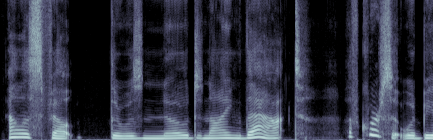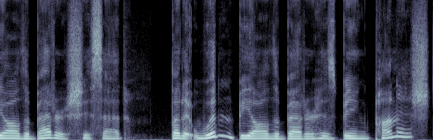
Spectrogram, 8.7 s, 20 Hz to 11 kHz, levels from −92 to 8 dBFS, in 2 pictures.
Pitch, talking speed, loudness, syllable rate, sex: 210 Hz, 185 wpm, -18 LUFS, 4.9 syllables/s, female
